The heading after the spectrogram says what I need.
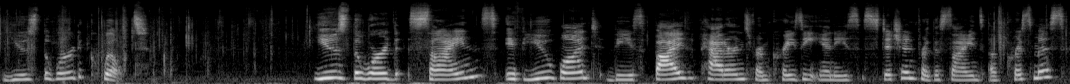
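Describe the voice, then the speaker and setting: Lady chatting on her stitching vlog, a little stuffy nose, lotsa ums, kinda high voice. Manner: chatty, friendly, many fillers. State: slightly nasal from a cold. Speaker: cross stitch vlogger. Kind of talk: casual chat to camera.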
